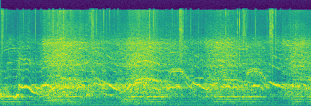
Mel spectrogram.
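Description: Church congregation shouting and crying out in praise, many voices overlapping at once.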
